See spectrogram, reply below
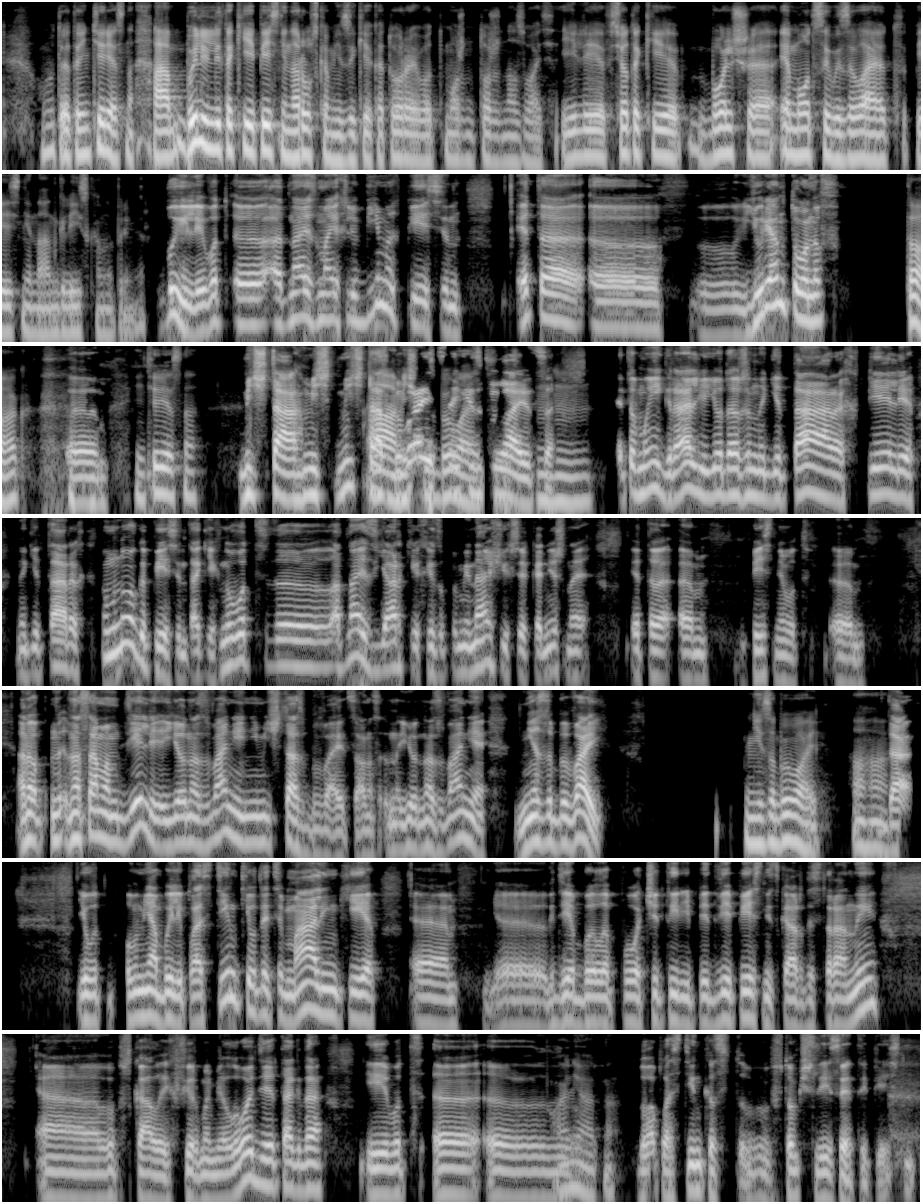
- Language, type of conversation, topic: Russian, podcast, Какая песня мгновенно поднимает тебе настроение?
- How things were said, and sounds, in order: other background noise; chuckle; other noise; tapping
